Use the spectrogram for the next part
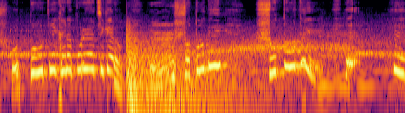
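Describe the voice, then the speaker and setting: A man's voice: extremely high pitch, a little slow, loud music behind the voice. A man voicing an agitated, easily panicked village husband who repeats himself, in a cartoon moral story. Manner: agitated, repetitive. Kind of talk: animated moral story acting.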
